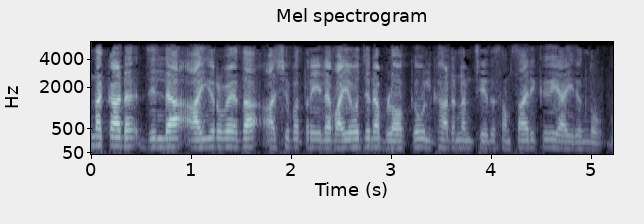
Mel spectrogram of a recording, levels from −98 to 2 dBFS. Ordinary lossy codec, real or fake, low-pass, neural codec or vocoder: none; real; 5.4 kHz; none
